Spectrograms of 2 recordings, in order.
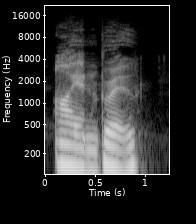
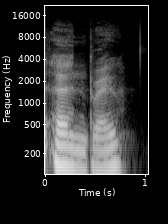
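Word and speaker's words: Irn-Bru: And was told often that it was urn brew. And the person who was with me was from up north. – Because it is spelled IRN, isn't it? Urn.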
